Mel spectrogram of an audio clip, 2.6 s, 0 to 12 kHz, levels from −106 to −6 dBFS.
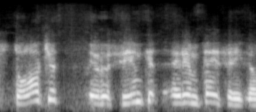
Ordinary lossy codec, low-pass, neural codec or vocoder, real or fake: AAC, 64 kbps; 10.8 kHz; codec, 44.1 kHz, 7.8 kbps, Pupu-Codec; fake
